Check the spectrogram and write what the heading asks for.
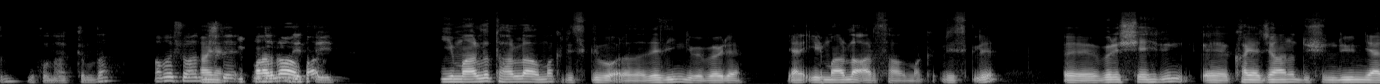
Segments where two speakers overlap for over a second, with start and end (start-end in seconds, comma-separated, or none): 2.0-3.3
